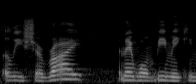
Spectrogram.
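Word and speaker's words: Alisha Rai: let you know that it is pronounced alicia rai and i won't be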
